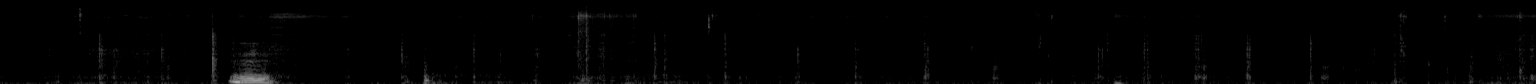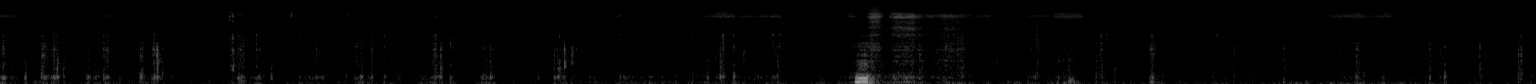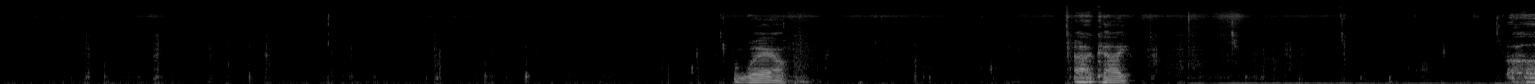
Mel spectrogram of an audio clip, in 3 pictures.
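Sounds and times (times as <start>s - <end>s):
person chewing crunchy food: 0.1s - 41.4s, 42.0s - 46.0s.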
